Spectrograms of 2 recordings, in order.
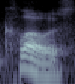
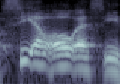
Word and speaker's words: close: your eyes your eyes the other one which is about how far away something is is an S sound there's no the same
